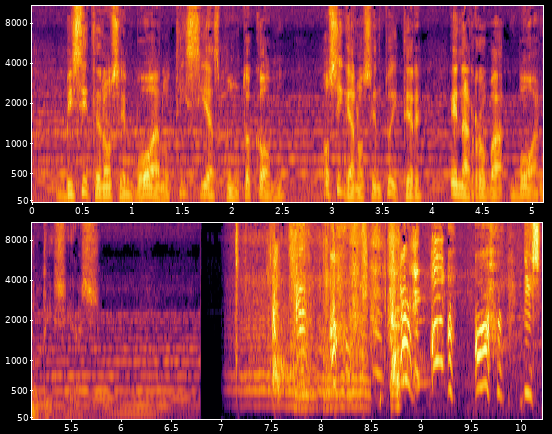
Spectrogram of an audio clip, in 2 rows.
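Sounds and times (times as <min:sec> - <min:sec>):
speech: 0:00.2 - 0:05.8
mosquitoes buzzing: 0:07.0 - 0:08.8.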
